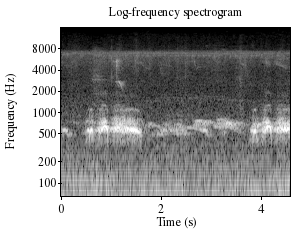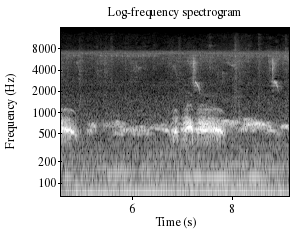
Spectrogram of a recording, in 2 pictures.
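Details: Spotted dove cooing, a sound used by breeders of captive doves to stimulate egg-laying; three low, mellow, throaty coo phrases arrive about every three seconds, each a rolling burst followed by softer trailing notes, with faint rustling between.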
